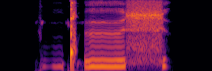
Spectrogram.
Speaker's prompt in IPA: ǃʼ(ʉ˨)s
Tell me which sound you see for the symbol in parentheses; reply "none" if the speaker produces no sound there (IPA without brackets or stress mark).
ʉ˨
